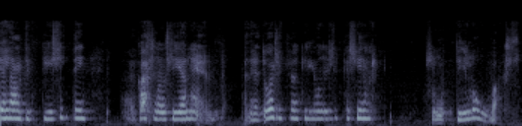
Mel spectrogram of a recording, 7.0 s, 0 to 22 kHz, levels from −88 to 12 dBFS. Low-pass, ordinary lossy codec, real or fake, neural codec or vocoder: none; none; fake; codec, 24 kHz, 1.5 kbps, HILCodec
